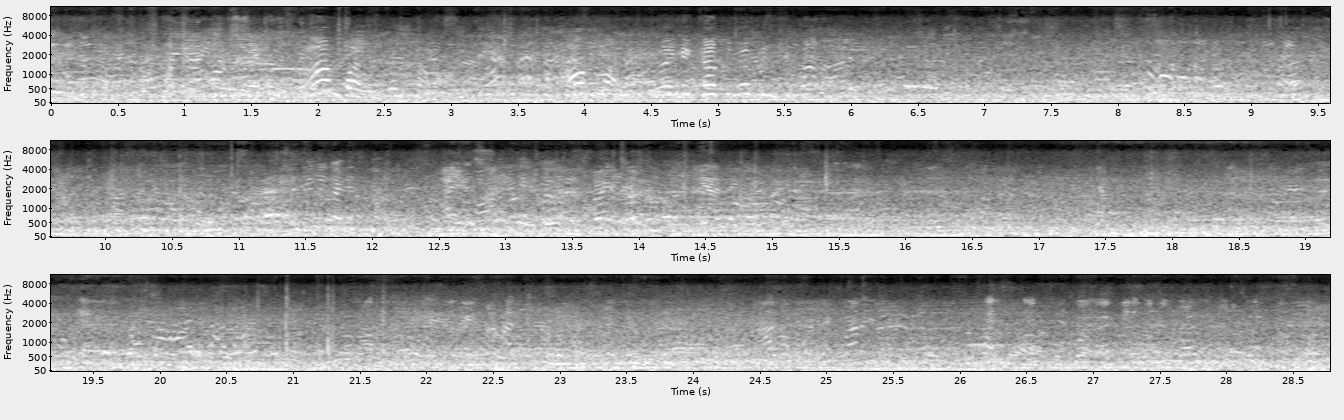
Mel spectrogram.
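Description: Buses rumble by in traffic.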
